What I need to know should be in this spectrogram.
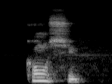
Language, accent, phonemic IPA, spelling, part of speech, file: French, Canada, /kɔ̃.sy/, conçu, verb, LL-Q150 (fra)-conçu.wav
- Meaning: past participle of concevoir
